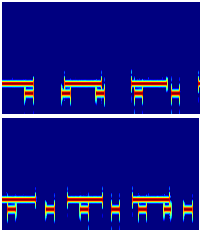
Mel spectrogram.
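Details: Simulated patient monitor (SimMon) alarm: a repeating pattern of long and short electronic beeps at two pitches forming an alarm sequence.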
